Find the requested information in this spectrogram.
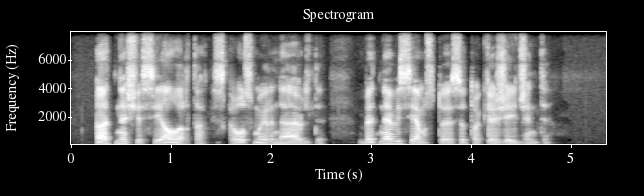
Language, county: Lithuanian, Kaunas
